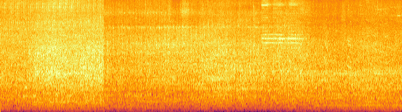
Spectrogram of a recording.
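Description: Street traffic around a heavy truck passing close by, with a loud hiss that cuts off suddenly about two seconds in. A short high-pitched beep sounds about five seconds in.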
